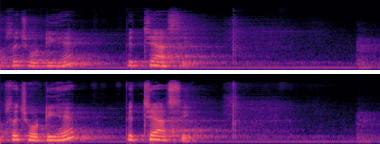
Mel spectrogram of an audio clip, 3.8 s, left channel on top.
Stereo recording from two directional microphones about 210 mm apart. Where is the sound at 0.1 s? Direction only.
55° right (ahead or behind).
